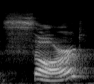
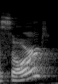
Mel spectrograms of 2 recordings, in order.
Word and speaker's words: sword: word in this group, sword. So this is a sword. Let's practice the pronunciation. Sword. Sword. Sword. So, what silent letter do these words have in common? These words both have a silent W.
